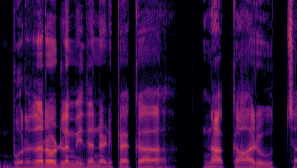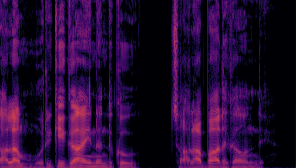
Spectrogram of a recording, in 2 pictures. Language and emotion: Telugu, sad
